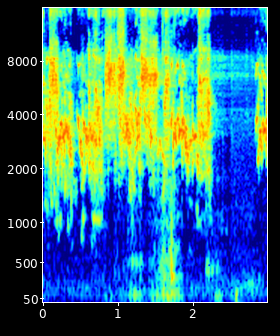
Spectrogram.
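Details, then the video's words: Budgies chattering in a dense run of high, scratchy chirps and warbles, then a short silence before the chirping resumes. "Cute Budgies Chirping Sounds"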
